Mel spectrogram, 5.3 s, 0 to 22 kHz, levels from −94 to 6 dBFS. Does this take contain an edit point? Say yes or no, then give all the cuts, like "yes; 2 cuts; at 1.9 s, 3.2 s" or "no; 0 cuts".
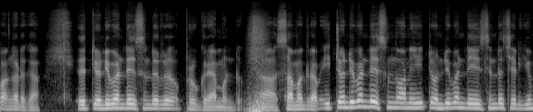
yes; 1 cut; at 2.4 s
